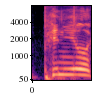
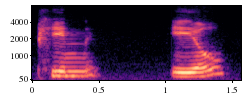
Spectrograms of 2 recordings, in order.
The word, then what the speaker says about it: pineal: Um, I I have to say that it's it's supposed to be pronounced pineal gland. And I apologize to all of those people who um took both sides of that argument. Uh the pin eel or pineal uh gland. It's in some cases mecha could be pronounced uh some say some dictionaries say both ways.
